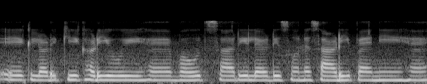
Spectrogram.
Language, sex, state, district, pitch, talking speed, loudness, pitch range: Hindi, female, Chhattisgarh, Raigarh, 200 Hz, 180 wpm, -16 LUFS, 195-200 Hz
